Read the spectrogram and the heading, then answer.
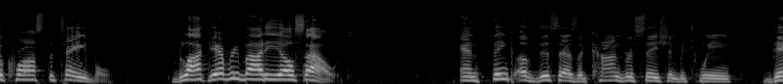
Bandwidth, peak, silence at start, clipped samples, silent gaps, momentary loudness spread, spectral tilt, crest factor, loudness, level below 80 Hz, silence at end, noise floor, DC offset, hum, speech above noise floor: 15.5 kHz; -12 dBFS; 0 s; under 0.1%; none; 11 LU; -6 dB/octave; 18 dB; -30 LUFS; -70 dBFS; 0 s; -72 dBFS; under 0.1%; none; 43 dB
